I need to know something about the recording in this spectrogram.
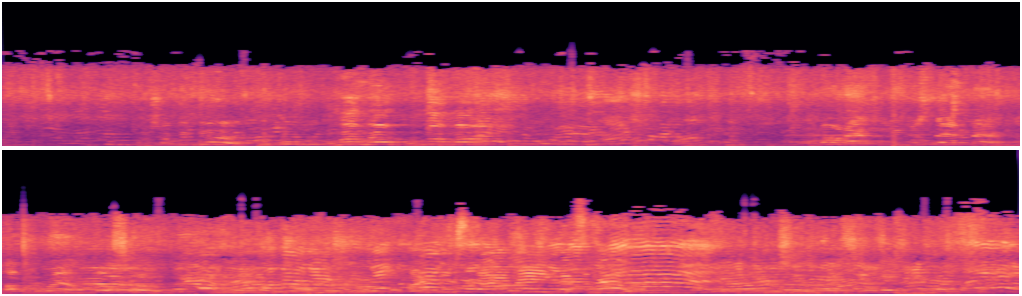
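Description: A crowd of children and adults shouts and cheers loudly in an echoing hall.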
